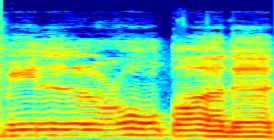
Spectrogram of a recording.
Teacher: قاف کو موٹا پڑھا جائے گا، اور جب وقف کریں گے تو دال پہ قلقلہ کریں گے، زیر کو سائلنٹ کر دیں گے۔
